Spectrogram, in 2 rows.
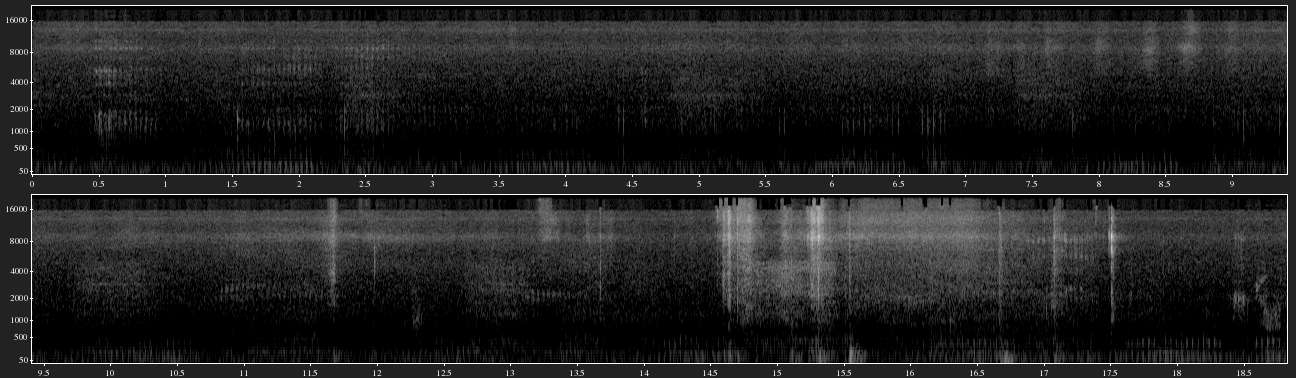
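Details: Misha, a male Ragdoll cat born 23 April 2015, purring indoors after being left home alone, as he is praised and offered Crispy Kiss treats; a soft, steady low rumble with scattered clicks and rustles.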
